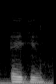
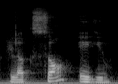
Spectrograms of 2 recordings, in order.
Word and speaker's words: l'accent aigu: This particular heading is pronounced as l'accent aigu. In English we say aigu, l'accent aigu.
